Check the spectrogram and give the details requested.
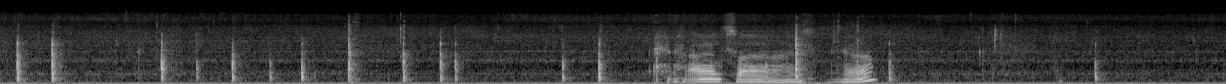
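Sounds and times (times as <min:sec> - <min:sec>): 
chopping tomatoes into cubes on board: 0:01.6 - 0:04.7, 0:05.6 - 0:06.2
speech: 0:06.9 - 0:08.8.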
